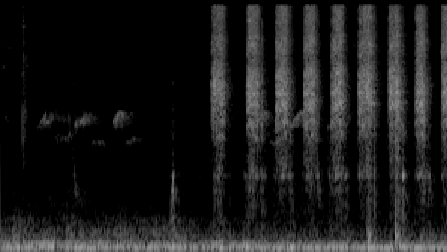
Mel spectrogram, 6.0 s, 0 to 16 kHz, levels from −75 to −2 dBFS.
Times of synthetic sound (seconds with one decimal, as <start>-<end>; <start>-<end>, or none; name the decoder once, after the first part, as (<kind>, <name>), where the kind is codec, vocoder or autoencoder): 0.6-1.5 (codec, SNAC); 2.1-2.8; 4.8-5.6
